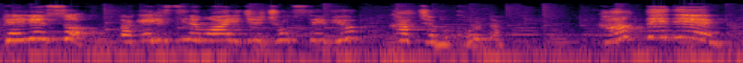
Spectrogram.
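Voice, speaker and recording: A woman's voice: extremely high pitch, lively intonation, normal speed, pushed and bright, faint music behind. A woman acting as a mother in a staged family skit at home, gasping and scolding as she talks to her child. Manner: exclamatory and scolding, with gasps.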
